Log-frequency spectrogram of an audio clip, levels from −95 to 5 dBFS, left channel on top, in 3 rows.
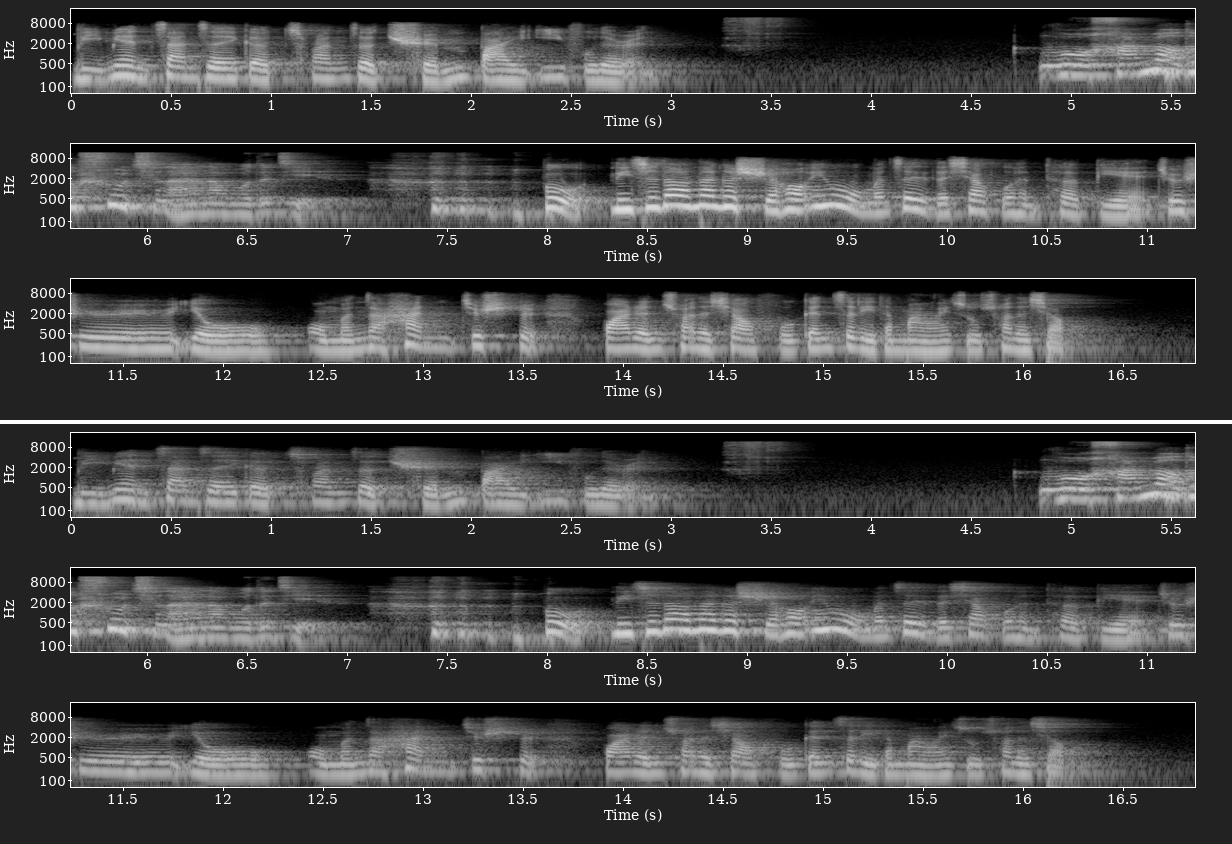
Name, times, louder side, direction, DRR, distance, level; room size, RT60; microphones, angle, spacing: voice 1, 0.0-2.9 8.0-16.2, left 5 dB, 65° left, 14 dB, 0.4 m, -23 dB
voice 2, 4.8-7.9, equal, ahead, 3 dB, 0.9 m, -25 dB
14.5 x 11.0 x 2.4 m, 0.87 s
head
